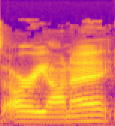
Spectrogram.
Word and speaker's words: Ariana: And like, when you go to pronounce like my first name also, my first name is Ariana, you're typically supposed to roll the R as well.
